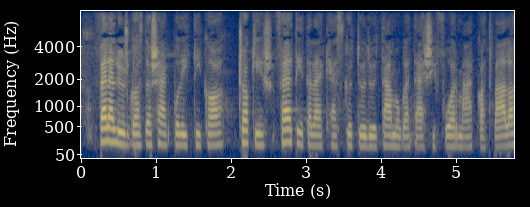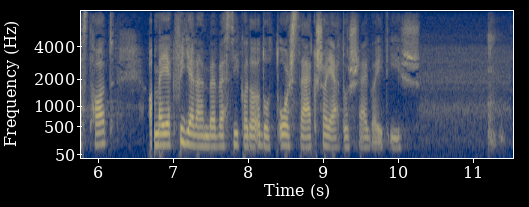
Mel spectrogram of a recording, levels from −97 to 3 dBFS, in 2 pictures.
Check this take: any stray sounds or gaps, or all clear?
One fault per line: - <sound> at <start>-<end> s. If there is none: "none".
- dropout at 6.7-6.8 s
- sneeze at 11.2-11.5 s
